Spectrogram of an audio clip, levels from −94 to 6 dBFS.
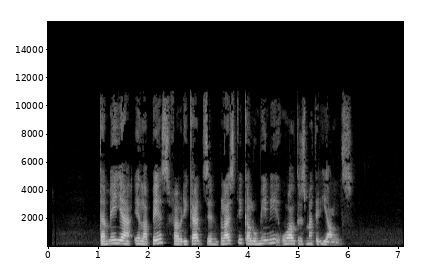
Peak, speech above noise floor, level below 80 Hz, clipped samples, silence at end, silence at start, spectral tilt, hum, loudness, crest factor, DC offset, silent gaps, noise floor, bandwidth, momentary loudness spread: -4 dBFS; 46 dB; -76 dBFS; under 0.1%; 1.05 s; 1.05 s; -5 dB/octave; none; -22 LUFS; 20 dB; under 0.1%; none; -68 dBFS; 11.5 kHz; 9 LU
